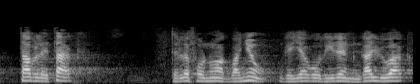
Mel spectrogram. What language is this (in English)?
Basque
